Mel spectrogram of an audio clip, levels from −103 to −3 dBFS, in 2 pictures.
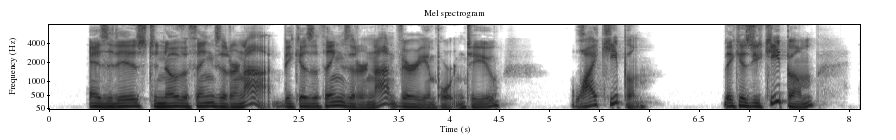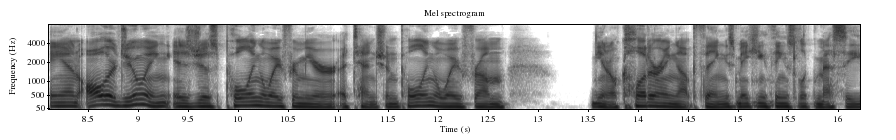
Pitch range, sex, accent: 90-110 Hz, male, American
